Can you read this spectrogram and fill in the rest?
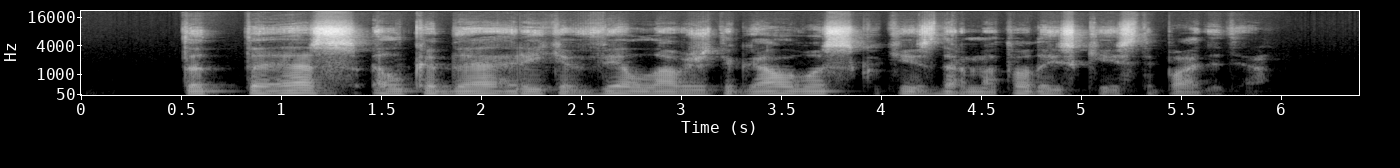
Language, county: Lithuanian, Vilnius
